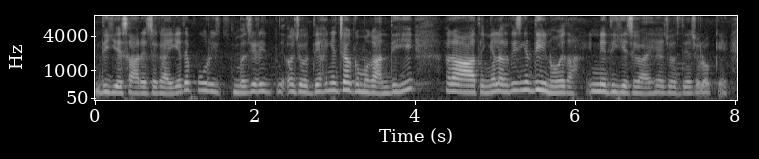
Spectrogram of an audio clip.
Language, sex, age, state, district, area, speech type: Dogri, female, 30-45, Jammu and Kashmir, Samba, rural, spontaneous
